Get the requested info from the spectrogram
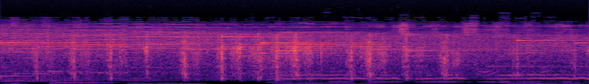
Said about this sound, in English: Like, we have this one called Santa's Marching Band that's you know, it's in Kmart and everything else. It's eight little motorized figures that hit actual metal bells with hammers. Here, I can make it go for you.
